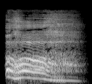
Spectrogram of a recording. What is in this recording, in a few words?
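death, dialogue generic Italian; mohaa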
